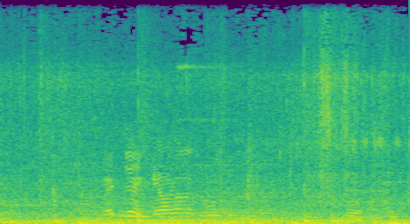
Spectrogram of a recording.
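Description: Street ambience: a steady low rumble, with a person's voice heard briefly between about one and two seconds in.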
